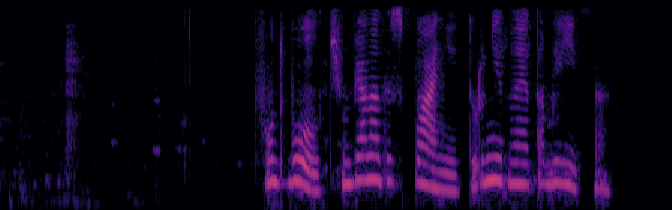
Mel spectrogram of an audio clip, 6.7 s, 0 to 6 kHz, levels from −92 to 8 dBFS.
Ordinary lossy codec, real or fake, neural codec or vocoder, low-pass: AAC, 24 kbps; real; none; 5.4 kHz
